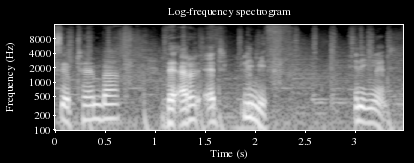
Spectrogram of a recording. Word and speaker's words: Plymouth: So 6 September, they arrived at Plymouth in England. Here we say Plymouth, but the British say Plymouth.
